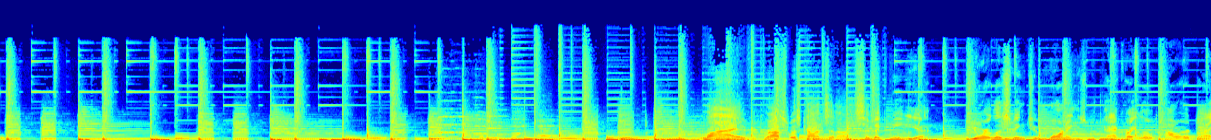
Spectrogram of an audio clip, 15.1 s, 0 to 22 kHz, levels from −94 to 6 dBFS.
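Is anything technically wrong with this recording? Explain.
Yes. From 6.16 s to 11.15 s there is periodic clock jitter. The converter's sample clock is being shaken at a steady rate of around 1 kHz. That timing wobble adds sidebands above and below every component of the sound, spaced by that rate. Higher frequencies are hit harder. The result is a rough, metallic edge laid over the audio during those five seconds. It disappears whenever the sound stops, since silence has nothing to modulate.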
